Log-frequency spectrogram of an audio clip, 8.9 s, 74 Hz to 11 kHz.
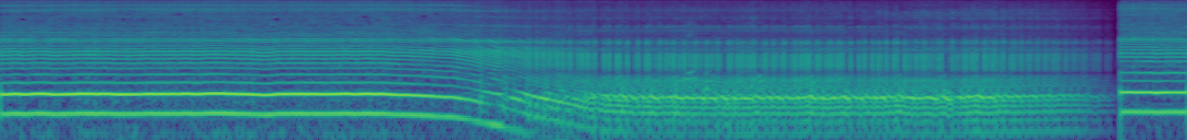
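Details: Rebuilt K&B 40 model 4011 after two runs, 10% Coolpower plus 4% castor, 10x6 prop: clean high buzz about 12,600 rpm drops smoothly to a steady idle around 2500 rpm; good power, idle and transition.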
